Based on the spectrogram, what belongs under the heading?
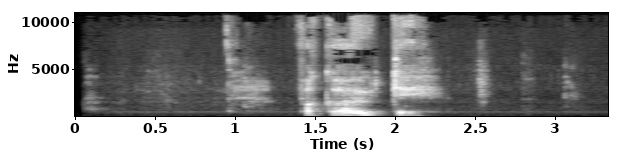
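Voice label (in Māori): "whakaute", Māori word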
